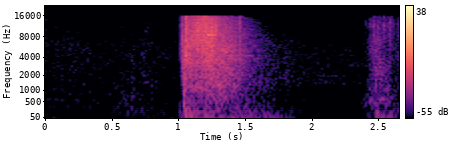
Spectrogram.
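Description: A short whooshing game effect plays.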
